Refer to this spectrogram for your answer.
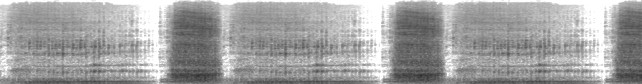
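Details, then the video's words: Repeated lion hissing: harsh, forceful bursts under a second long return about every two and a half seconds, alternating with low, throaty rumbling growls; a clean recording with no background noise. "Lion hiss sound effect"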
